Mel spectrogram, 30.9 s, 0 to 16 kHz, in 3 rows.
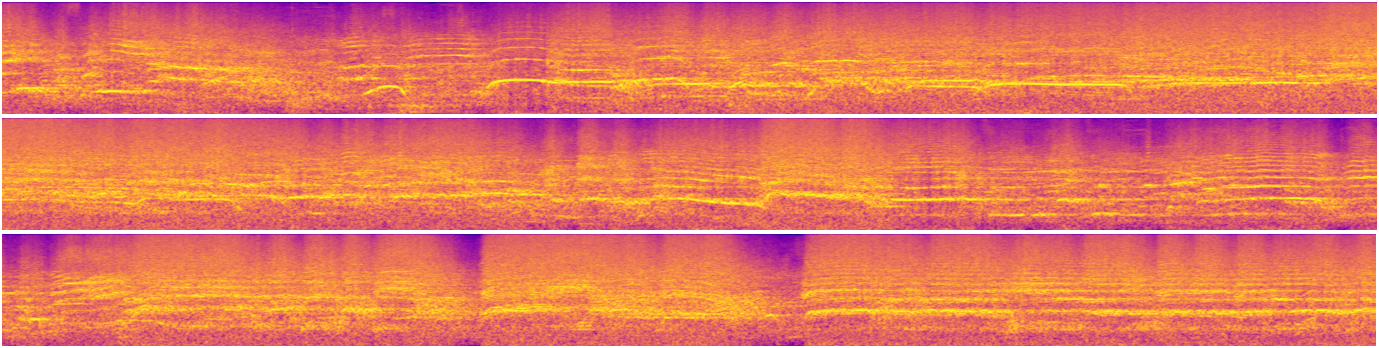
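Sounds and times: girls shouting a chant: 0:00.0 - 0:30.9.

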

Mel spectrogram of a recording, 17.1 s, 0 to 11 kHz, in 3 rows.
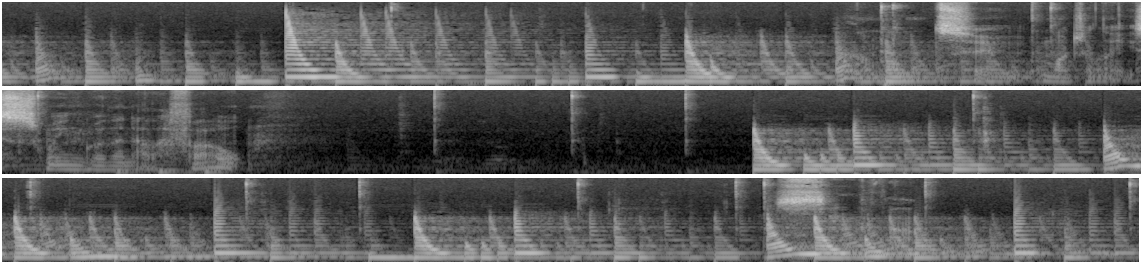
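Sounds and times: bass-heavy synth arpeggio: 0:00.0 - 0:04.8, 0:09.4 - 0:17.0.

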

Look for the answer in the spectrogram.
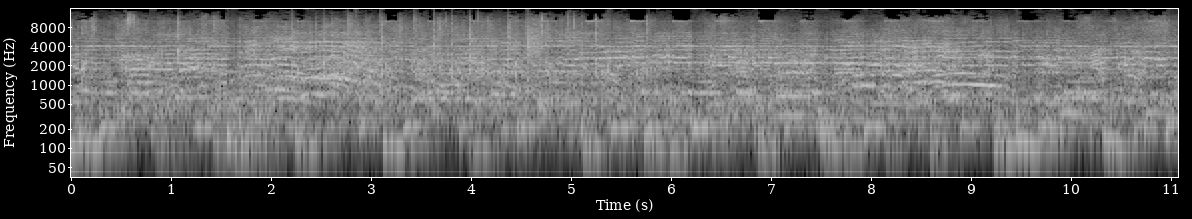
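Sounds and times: crowd noise and voices: 0:00.0 - 0:11.0.

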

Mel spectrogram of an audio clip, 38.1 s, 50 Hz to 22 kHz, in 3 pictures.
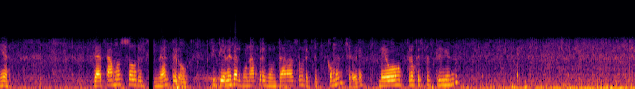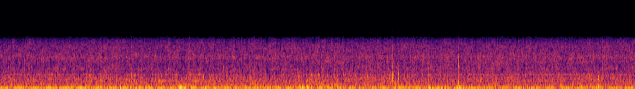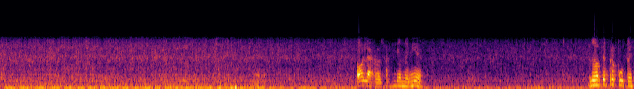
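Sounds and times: low mechanical rumble and hum: 0:00.0 - 0:38.0.

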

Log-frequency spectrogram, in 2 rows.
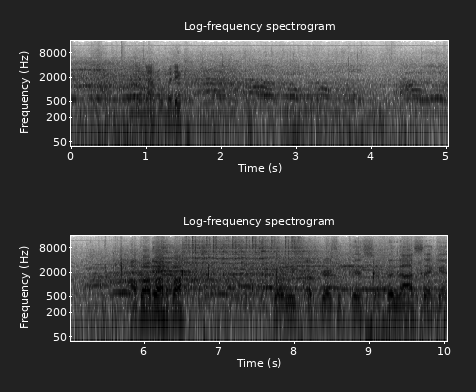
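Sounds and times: people calling out and talking: 0:00.0 - 0:10.0.

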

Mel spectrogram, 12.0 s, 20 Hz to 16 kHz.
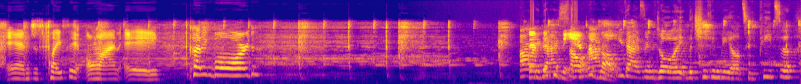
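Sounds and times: instrumental music with steady beat: 0:00.1 - 0:12.0
woman speaking: 0:07.8 - 0:12.0.

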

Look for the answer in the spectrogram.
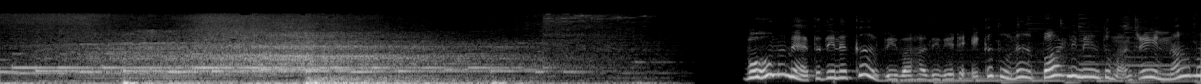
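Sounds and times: deep bass boom: 0:00.0 - 0:06.8
hissing whoosh: 0:00.0 - 0:06.8.

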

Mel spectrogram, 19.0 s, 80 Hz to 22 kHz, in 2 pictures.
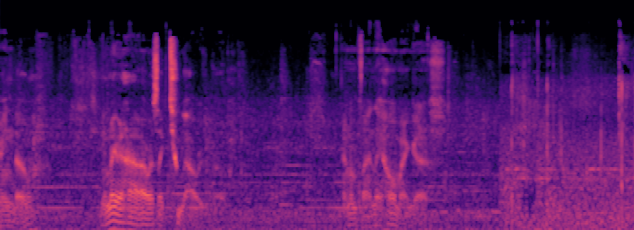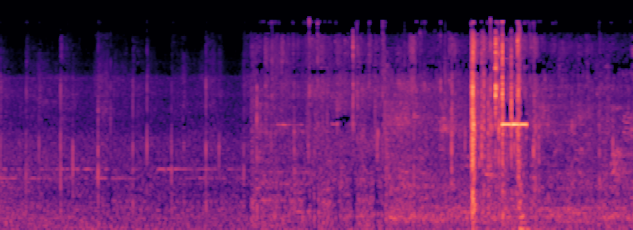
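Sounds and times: station concourse background noise: 0:00.0 - 0:19.0
card reader beep: 0:16.6 - 0:17.7.

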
